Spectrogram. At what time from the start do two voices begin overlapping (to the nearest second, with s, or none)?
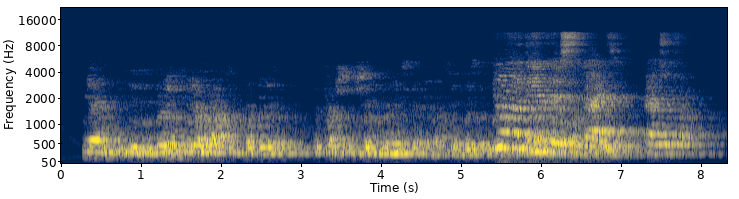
5 s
